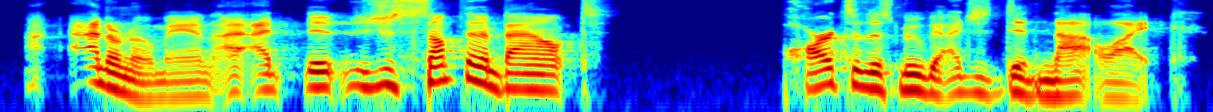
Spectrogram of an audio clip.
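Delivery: normal talking voice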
